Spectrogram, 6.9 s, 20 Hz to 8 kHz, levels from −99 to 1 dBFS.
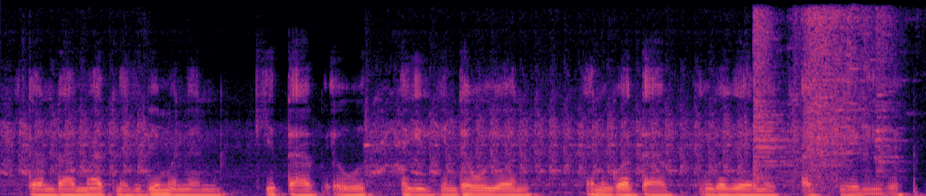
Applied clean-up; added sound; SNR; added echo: none; Glass / Engine / Car; 14 dB; reverberation time 0.2 s.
